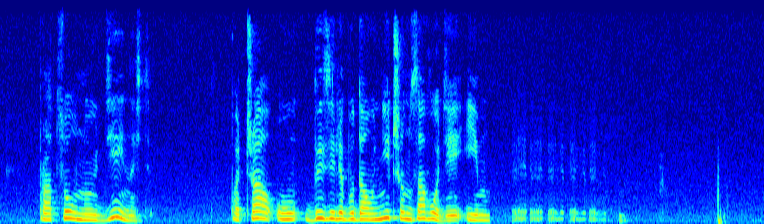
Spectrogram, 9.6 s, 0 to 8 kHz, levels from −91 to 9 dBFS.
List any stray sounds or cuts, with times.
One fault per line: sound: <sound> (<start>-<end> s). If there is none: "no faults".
sound: laugh (6.4-7.6 s)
